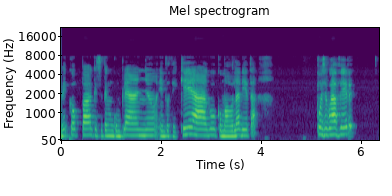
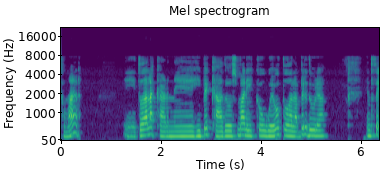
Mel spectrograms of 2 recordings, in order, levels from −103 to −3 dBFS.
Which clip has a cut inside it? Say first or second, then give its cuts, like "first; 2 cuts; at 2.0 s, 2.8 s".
second; 1 cut; at 4.4 s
